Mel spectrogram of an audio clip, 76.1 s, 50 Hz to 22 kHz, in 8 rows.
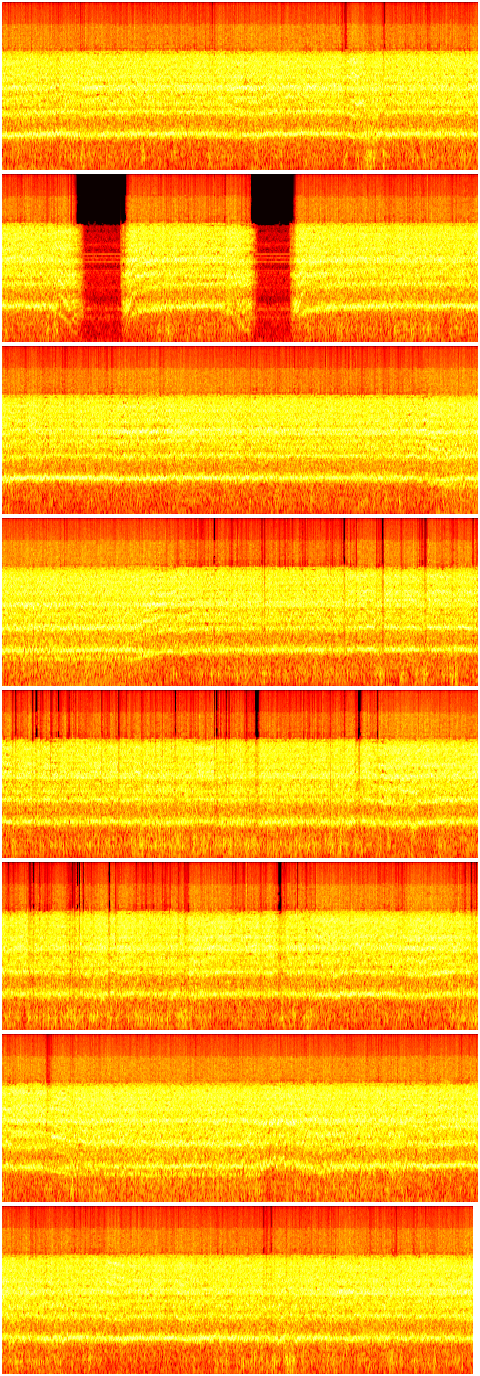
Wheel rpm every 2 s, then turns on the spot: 210, 230, 230, 230, 230, 110, 180, 60, 220, 230, 230, 230, 230, 230, 200, 200, 220, 230, 230, 230, 240, 240, 230, 220, 240, 230, 230, 230, 220, 200, 200, 220, 230, 230, 230, 230, 230, 230.
none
